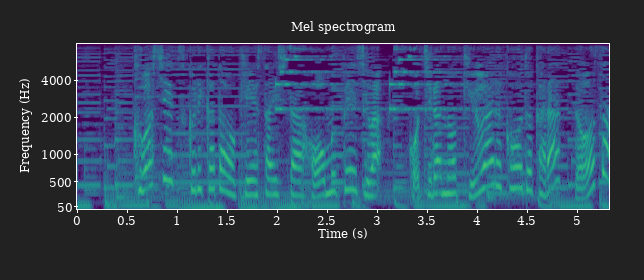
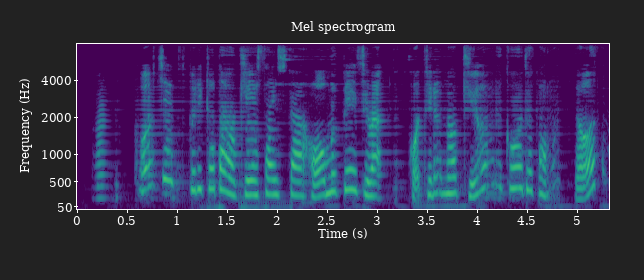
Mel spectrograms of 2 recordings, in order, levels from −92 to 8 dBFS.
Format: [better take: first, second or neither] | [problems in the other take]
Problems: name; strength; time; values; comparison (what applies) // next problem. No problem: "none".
first | noise reduction (neural mask model DeepFilterNet 3)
